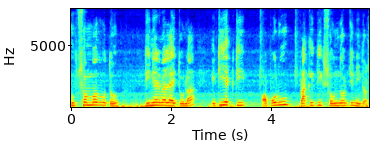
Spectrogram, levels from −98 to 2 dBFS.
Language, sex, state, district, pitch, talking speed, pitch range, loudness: Bengali, male, West Bengal, Jhargram, 200 Hz, 120 wpm, 175-220 Hz, -16 LUFS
